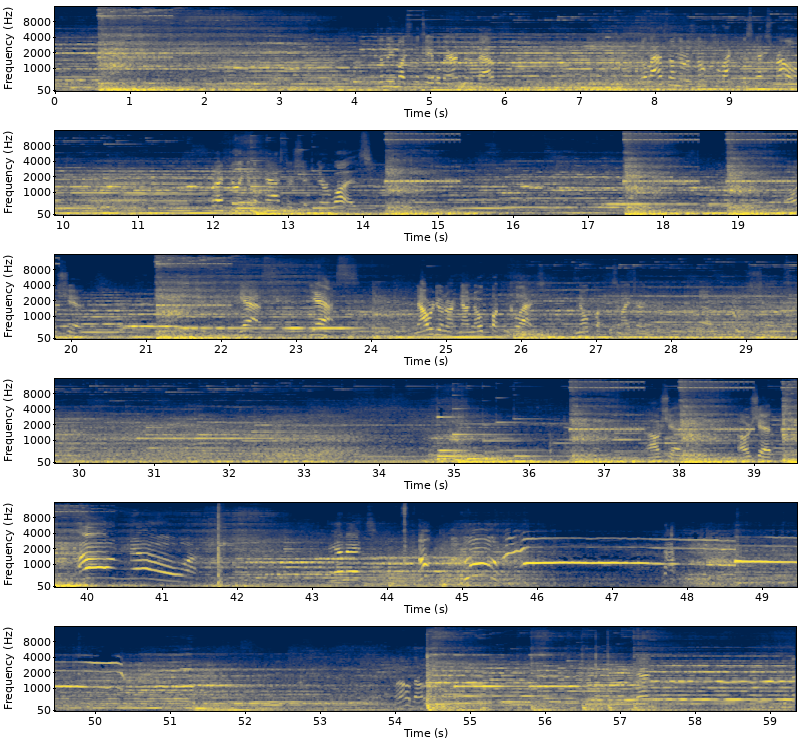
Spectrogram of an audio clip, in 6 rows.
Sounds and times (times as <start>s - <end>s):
Music: 0.0s - 59.3s
Speech: 12.0s - 14.2s, 54.0s - 54.5s.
